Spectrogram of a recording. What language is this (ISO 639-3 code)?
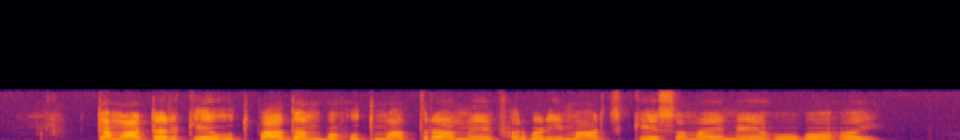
mag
